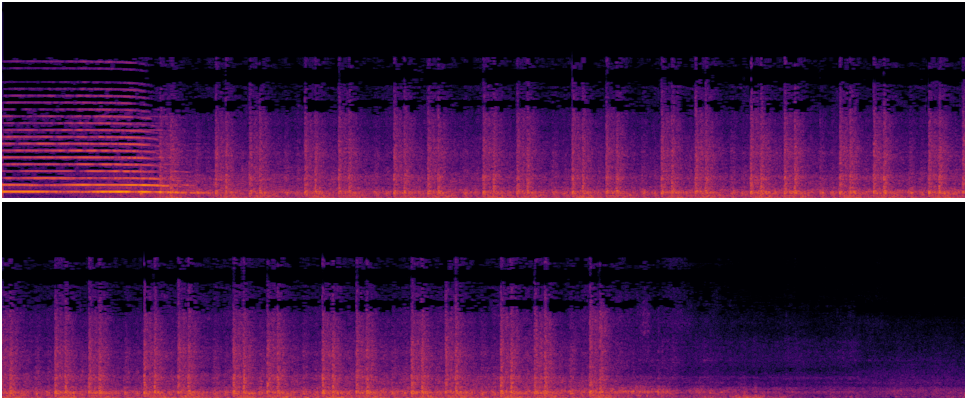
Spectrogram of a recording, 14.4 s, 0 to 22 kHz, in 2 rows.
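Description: Vande Bharat Express (Train 18) electric multiple unit passing at high speed. Its horn sounds a steady tone that drops slightly in pitch and stops about a second in. Then its wheels run over the rail joints in a rapid, even clickety-clack for about ten seconds, and the sound fades near the end.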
